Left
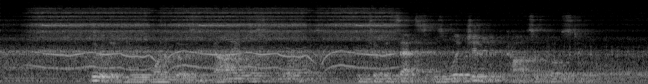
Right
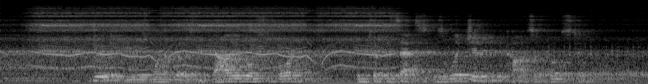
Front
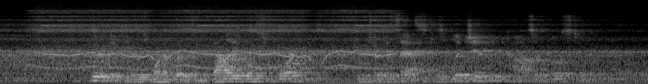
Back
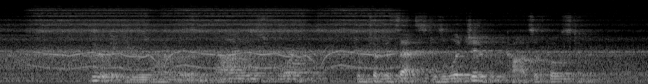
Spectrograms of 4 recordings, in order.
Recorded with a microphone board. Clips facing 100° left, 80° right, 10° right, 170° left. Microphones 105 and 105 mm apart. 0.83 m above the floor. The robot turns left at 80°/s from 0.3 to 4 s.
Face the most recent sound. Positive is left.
turn(degrees=-165)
